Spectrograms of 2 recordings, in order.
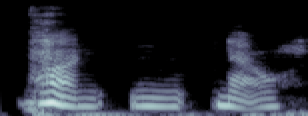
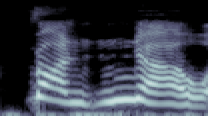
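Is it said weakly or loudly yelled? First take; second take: weakly; loudly yelled. First: It is said weakly and quietly. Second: It is yelled loudly.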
